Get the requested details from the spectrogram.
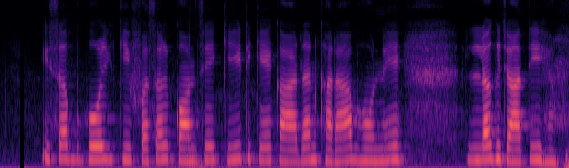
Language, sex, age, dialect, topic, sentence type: Hindi, female, 18-24, Marwari Dhudhari, agriculture, question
